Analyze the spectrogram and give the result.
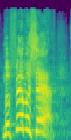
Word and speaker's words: Mephibosheth: Meth, I can't even say his name. Mephibosheth, tell him, grab him and say, come on, Mephibosheth, you coming out.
